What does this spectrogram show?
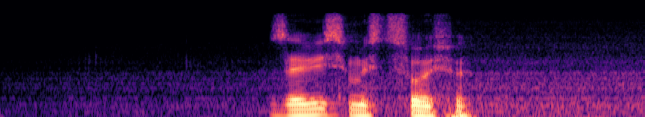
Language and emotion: Russian, neutral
